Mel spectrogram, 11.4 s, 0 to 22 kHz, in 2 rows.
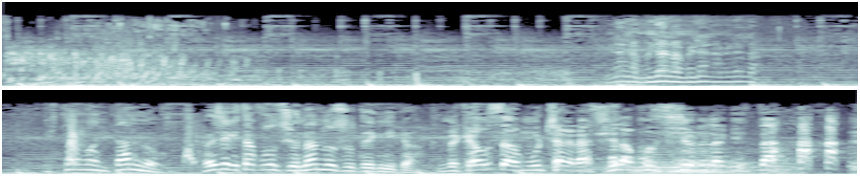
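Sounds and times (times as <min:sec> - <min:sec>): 
water splashing and churning as a woman submerges with a plastic drum: 0:00.0 - 0:02.1
water bubbling from breathing through a hose: 0:00.0 - 0:02.4
speech: 0:04.2 - 0:05.2, 0:06.1 - 0:11.3
laughter: 0:09.7 - 0:11.3.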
